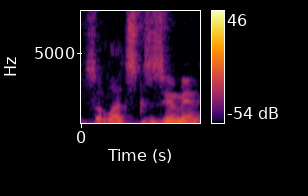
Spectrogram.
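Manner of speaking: normal talking voice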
